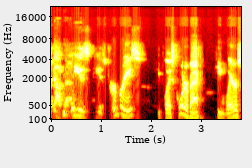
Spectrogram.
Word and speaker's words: Brees: He is Drew Brees. He plays quarterback. He wears number 9. Of course. But it is spelled like the wind. Breeze.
